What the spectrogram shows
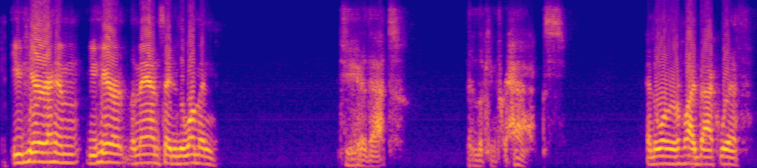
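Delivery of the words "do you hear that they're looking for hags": secretive, very low, hushed whisper, barely audible. Narrator voices a man in the corner whispering to a woman, very low hushed whisper. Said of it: "whisper to the other in a very, very low, hushed tone".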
